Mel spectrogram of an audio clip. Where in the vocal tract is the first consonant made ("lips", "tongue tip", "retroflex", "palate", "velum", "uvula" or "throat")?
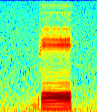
lips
